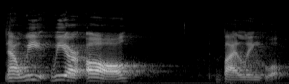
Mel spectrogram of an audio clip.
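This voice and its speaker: Male pastor, bright and clear, slow deliberate sermon delivery, reverberant sanctuary. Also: fairly high pitch, sing-song. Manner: measured, rhythmic preaching with dramatic pauses and quiet drops. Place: church sanctuary. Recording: echoey church sanctuary.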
